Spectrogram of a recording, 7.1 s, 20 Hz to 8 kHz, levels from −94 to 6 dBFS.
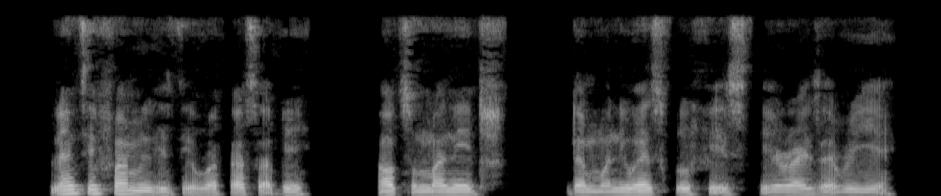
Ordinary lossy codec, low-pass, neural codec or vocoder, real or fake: MP3, 48 kbps; 7.2 kHz; codec, 16 kHz, 8 kbps, FreqCodec, larger model; fake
